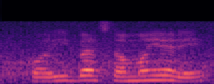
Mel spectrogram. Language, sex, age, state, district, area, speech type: Odia, female, 45-60, Odisha, Sundergarh, urban, spontaneous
